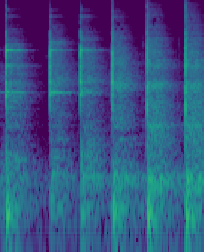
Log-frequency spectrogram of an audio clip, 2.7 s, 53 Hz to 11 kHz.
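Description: Six sharp metallic hammer taps ring out at an even, unhurried pace on a 1970 Minneapolis Moline U302 propane tractor, each strike close and clear with a short ringing decay.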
